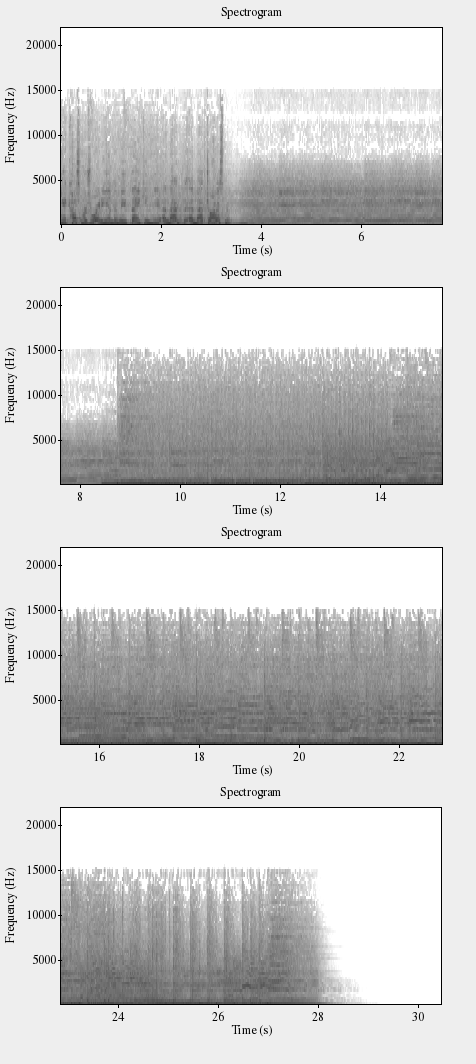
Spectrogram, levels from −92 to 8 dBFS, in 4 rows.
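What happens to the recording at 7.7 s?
Nothing goes wrong at 7.7 s: the audio plays through that moment intact, with no dropout, click, distortion or other fault to be heard.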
